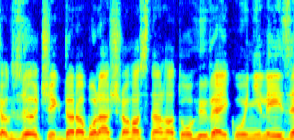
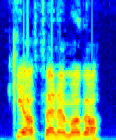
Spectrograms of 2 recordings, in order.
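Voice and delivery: higher, louder frightened snap; startled; 6 semitones higher, 5 dB louder than usual. A narrator's reading. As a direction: blurt it out in fright. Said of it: "A lány rémülten megfordult". (ijedt, felcsattanó kérdés)

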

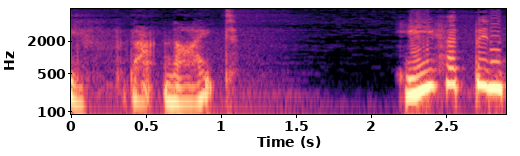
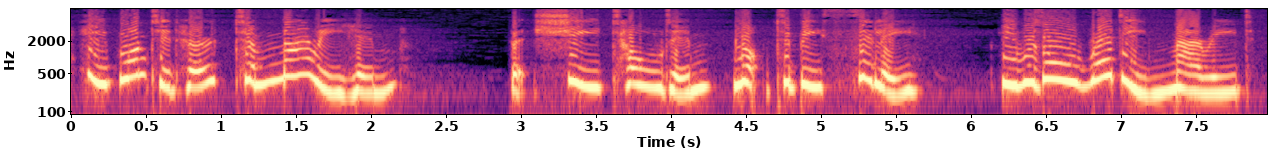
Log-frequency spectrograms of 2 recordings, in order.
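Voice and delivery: put-on higher-pitched girl, hurt and jealous; jealous Charlotte; 7 semitones higher than usual.

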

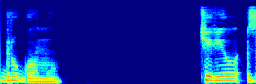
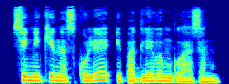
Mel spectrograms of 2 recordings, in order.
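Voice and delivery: plain reading voice

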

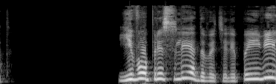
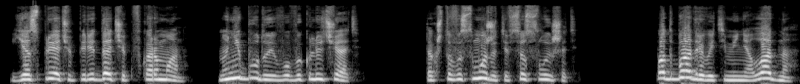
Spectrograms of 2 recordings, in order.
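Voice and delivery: lightly acted resolute radio voice; controlled, slightly raised delivery; composed hero in danger; 4 dB louder than usual. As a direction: give instructions steadily, ask for support. Hero steels himself, instructs friend.

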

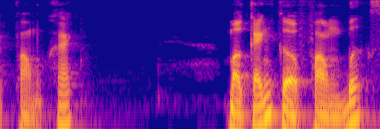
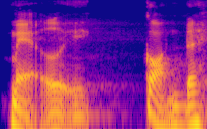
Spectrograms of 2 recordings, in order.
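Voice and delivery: mild sob on each word; tearful sniffling; 3 semitones higher than usual. Acted. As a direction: call to mother through sniffles. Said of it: "vừa thút thít vừa khóc lóc từng tiếng". (thút thít, nghẹn ngào gọi mẹ)

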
